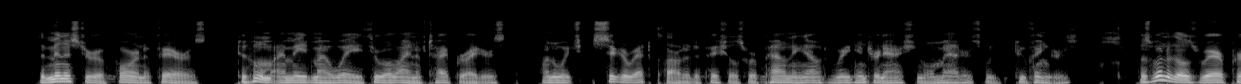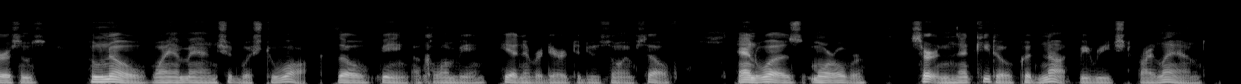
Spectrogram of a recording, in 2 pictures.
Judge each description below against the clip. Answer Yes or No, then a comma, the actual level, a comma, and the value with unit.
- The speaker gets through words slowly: No, average, 165 wpm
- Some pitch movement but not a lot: Yes, average, 4.0 semitones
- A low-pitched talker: Yes, very low, 80 Hz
